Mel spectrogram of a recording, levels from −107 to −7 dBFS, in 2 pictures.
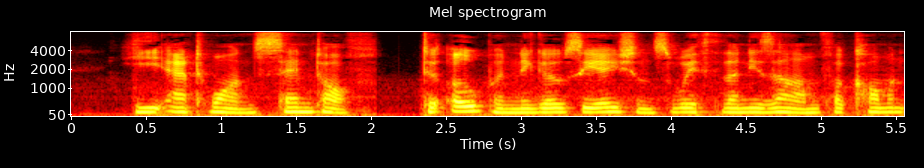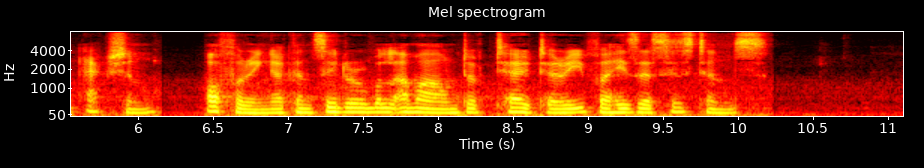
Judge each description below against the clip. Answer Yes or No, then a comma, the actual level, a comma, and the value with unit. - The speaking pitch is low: No, medium, 145 Hz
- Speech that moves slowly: Yes, slow, 125 wpm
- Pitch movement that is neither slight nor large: No, narrow, 2.3 semitones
